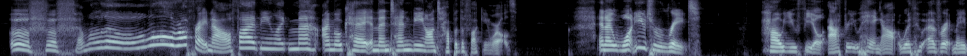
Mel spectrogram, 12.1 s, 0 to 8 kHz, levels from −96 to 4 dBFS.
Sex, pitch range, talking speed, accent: female, 190-255 Hz, 220 wpm, American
